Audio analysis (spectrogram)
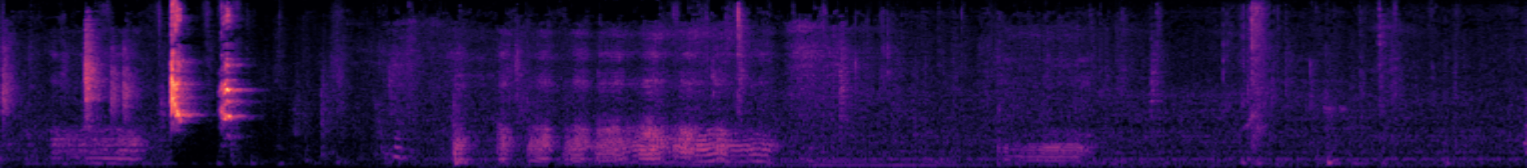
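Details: French Bulldog puppies in Oyabe, Toyama Prefecture, Japan, making soft nasal whines and grunts in irregular bursts, with a couple of sharp high squeaks early on and faint clicks throughout.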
